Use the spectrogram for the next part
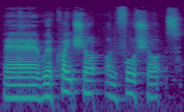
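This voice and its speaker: On a tour of his distillery's still house and cask warehouse, the owner, a man in his thirties, speaks in a medium-pitched, steady voice and takes his time. His explanations are plain and matter-of-fact, with many "uh"s along the way.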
